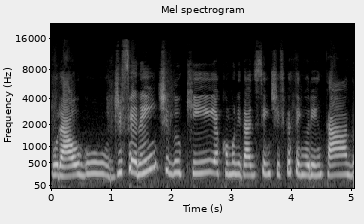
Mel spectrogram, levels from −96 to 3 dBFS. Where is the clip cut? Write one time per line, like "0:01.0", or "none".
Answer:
none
